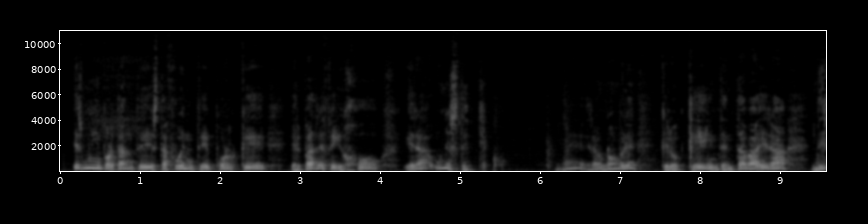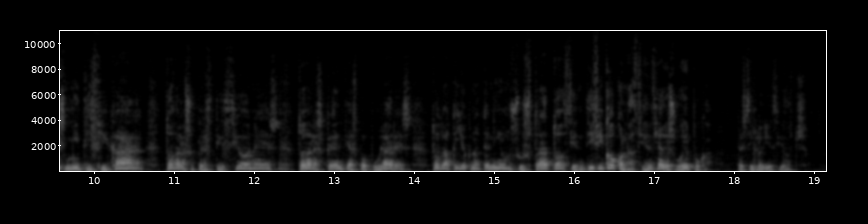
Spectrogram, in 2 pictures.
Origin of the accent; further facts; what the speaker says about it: Burgos, Castile and León, Spain; yo soy un hombre de la meseta. Eh, hay que reconocerlo, soy, yo nací en Burgos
